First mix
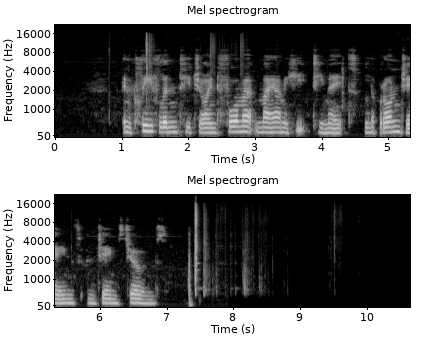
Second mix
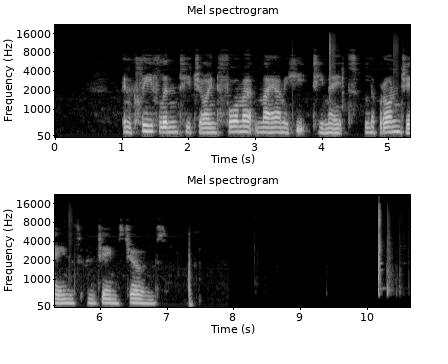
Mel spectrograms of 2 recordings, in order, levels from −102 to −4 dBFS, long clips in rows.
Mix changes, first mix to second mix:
background: entry +2.75 s; master: add high shelf 2400 Hz -9.5 dB

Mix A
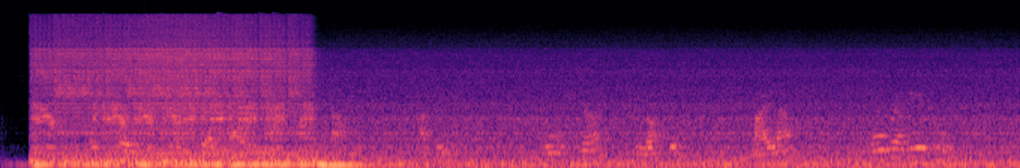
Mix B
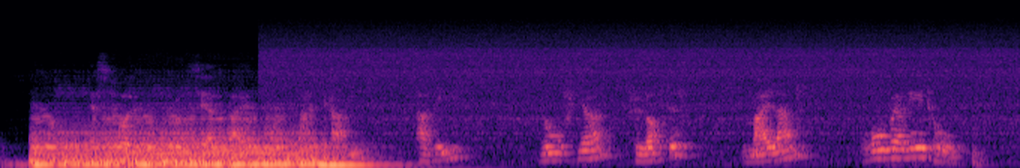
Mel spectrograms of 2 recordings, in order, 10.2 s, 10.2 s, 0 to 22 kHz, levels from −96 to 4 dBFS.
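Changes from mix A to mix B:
first sound: add synth low-pass 450 Hz, resonance Q 3.6; second sound: add differentiator

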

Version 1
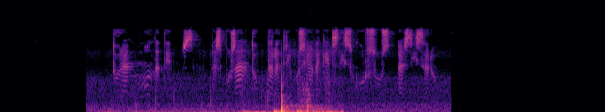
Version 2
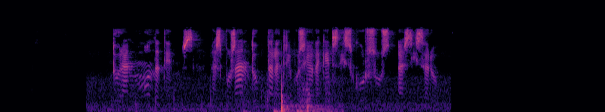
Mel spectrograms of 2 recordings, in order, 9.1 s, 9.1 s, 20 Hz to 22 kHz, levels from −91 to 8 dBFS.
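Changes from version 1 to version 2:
background -8.5 dB; master: add HPF 160 Hz 6 dB/oct

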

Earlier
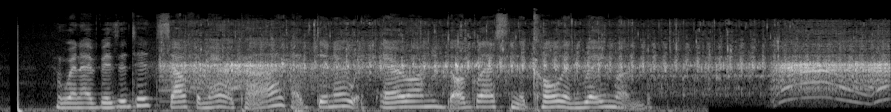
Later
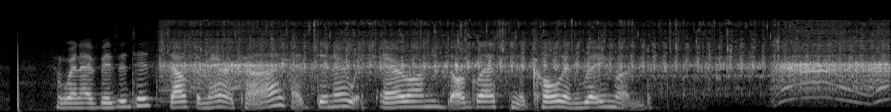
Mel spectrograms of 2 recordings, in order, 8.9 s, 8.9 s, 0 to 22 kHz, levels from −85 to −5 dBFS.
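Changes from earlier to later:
speech: add BPF 340–2400 Hz; background -6.0 dB

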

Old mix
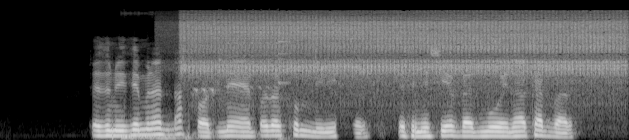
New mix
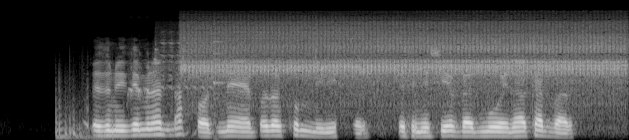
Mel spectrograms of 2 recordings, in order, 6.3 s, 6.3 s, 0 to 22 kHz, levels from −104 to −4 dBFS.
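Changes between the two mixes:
first sound: entry -0.65 s; second sound: remove HPF 530 Hz 6 dB/oct; master: add three-band isolator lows -21 dB, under 230 Hz, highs -23 dB, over 5100 Hz

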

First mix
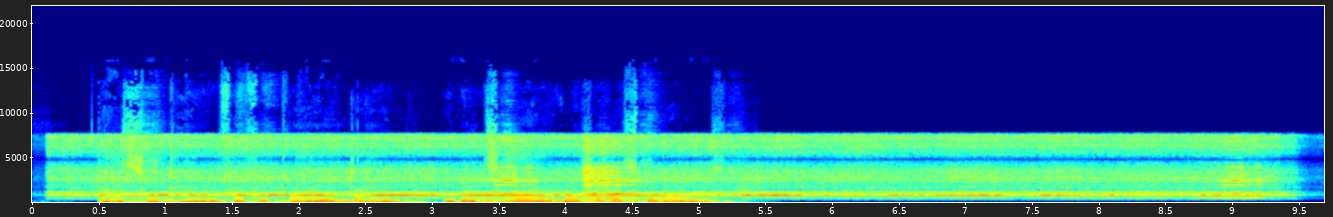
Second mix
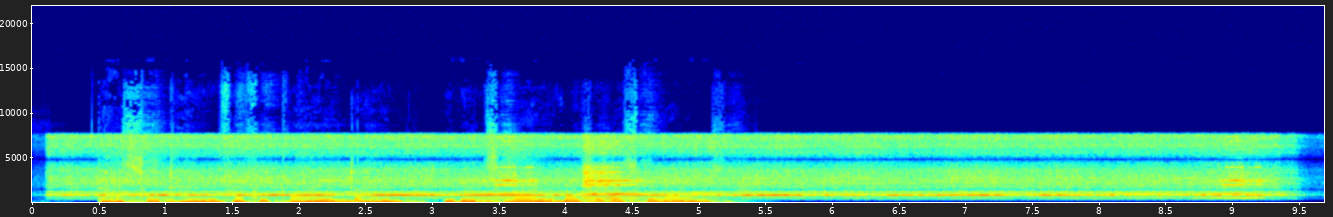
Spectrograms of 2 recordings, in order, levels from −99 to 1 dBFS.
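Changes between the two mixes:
speech: add high shelf 7100 Hz -5 dB; master: add bell 2100 Hz +10.5 dB 0.24 oct

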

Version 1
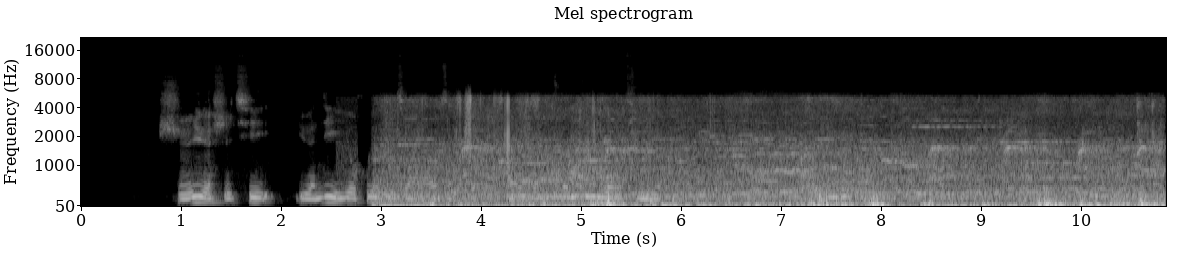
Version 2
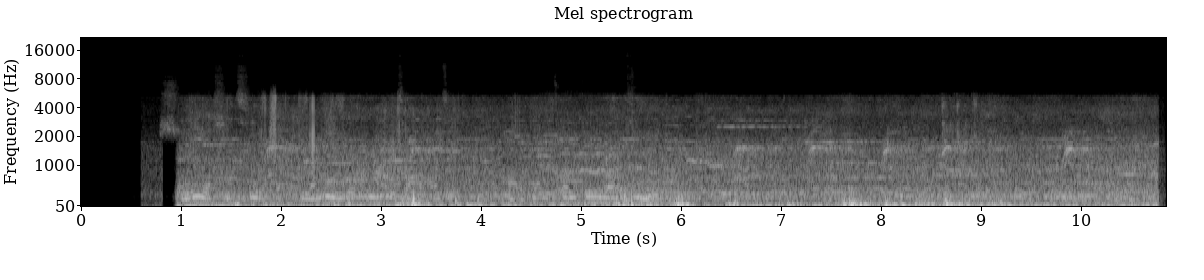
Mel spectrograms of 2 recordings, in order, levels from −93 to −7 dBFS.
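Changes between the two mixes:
background: entry -1.95 s; master: add bell 4700 Hz -7.5 dB 0.22 oct

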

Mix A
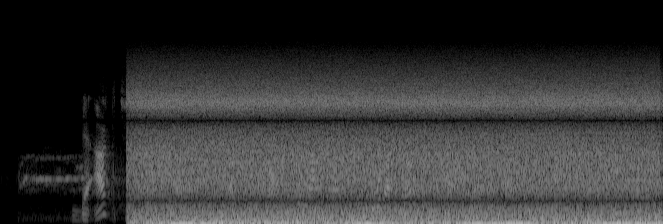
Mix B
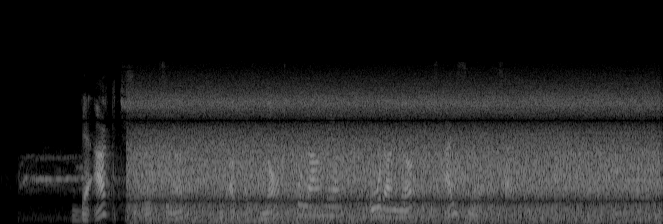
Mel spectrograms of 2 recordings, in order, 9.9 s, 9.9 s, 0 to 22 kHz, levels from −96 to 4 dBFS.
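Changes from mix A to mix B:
speech +5.5 dB; first sound: send +8.5 dB; second sound: add band-pass 750 Hz, Q 0.74

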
